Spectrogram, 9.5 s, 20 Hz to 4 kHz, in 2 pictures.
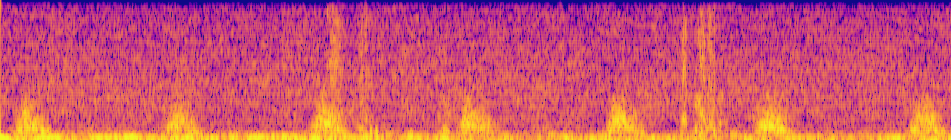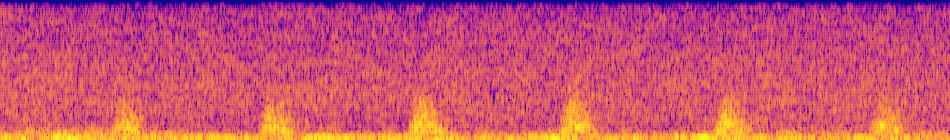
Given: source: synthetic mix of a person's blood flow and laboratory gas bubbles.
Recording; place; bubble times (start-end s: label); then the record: Doppler ultrasound of blood flow; subclavian vein
1.55-2.32 s: bubbles
3.37-3.95 s: bubbles
From the record:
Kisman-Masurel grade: 221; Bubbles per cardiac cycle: several, 3 to 8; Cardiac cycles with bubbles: 10 to 50%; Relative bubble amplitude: barely perceptible (0.100 to 0.250); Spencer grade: 2 (many but less than half of the cardiac periods contain bubble signals, singularly or in groups); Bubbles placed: anywhere in the cardiac cycle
